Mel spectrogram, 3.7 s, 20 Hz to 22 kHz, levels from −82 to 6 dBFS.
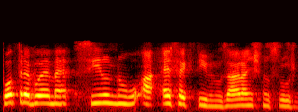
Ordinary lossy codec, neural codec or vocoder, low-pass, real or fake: AAC, 24 kbps; codec, 16 kHz, about 1 kbps, DyCAST, with the encoder's durations; 5.4 kHz; fake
